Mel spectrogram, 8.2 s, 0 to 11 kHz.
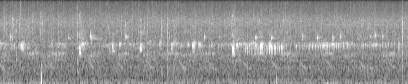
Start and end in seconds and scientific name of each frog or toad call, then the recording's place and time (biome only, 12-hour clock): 0.0	0.6	Elachistocleis bicolor
0.0	8.1	Boana bischoffi
0.0	8.1	Boana prasina
0.0	8.1	Physalaemus cuvieri
1.6	8.1	Sphaenorhynchus surdus
3.8	8.1	Elachistocleis bicolor
Atlantic Forest, 12:30am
